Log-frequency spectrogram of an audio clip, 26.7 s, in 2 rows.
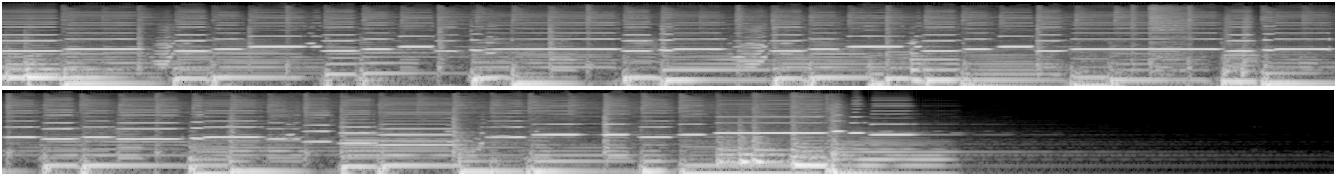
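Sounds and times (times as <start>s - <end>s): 
harp music in C at 80: 0.0s - 23.1s.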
